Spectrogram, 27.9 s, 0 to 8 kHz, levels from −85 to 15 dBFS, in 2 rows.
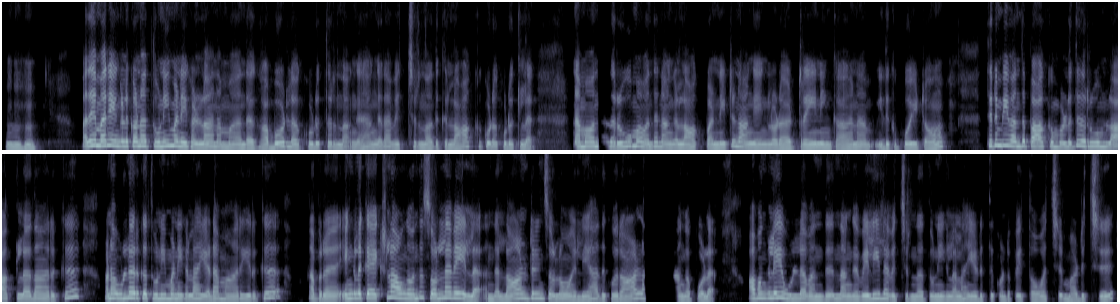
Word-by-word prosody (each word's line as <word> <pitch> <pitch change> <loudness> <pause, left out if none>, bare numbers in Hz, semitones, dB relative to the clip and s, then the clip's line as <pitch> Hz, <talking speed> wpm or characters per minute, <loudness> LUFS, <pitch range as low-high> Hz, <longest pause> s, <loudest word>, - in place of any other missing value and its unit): ம்ஹ்ம். 185 -2 -1 0.6
அதேமாதிரி, 285 +1 +7
எங்களுக்கான 255 0 +4
துணிமணிகள்லாம், 235 -5 +3
நம்ம 200 -2 -1
அந்த 180 0 +1
கபோர்ட்ல 205 +4 +1 0.2
குடுத்துருந்தாங்க. 195 -5 -2
அங்க 190 - -2
தான் 220 -2 -3
வச்சிருந்தோம். 190 -1 -4
அதுக்கு 170 - -7
லாக்கு 225 +5 -5
கூட 215 0 +2
குடுக்கல. 190 -4 -2 0.6
நம்ம 225 +1 +3
வந்து, 245 +2 0
அந்த 230 -1 -1
ரூம 260 +3 +2
வந்து, 215 +3 0
நாங்க 195 -2 -1
லாக் 205 +2 -2
பண்ணிட்டு, 200 +5 0
நாங்க 205 -2 +1
எங்களோட 185 -1 0 0.2
ட்ரெய்னிங்க்கான, 195 -1 0 0.2
இதுக்கு 185 -1 -4
போய்டோம். 195 -1 0 0.6
திரும்பி 295 +1 +4
வந்து 255 0 +2
பாக்கும்பொழுது, 225 +1 +1
ரூம் 235 0 +2
லாக்ல 210 - 0
தான் 215 0 0
இருக்கு. 205 +10 -3 0.4
ஆனா, 260 - +4
உள்ள 255 +2 +3
இருக்ற 255 -2 +3
துணிமணிகள்லாம், 225 -1 +1
எடம் 215 +2 -2
மாறி 205 +1 -2
இருக்கு. 275 - -3 0.5
அப்புறம் 215 0 0 0.2
எங்களுக்கு 250 0 +4
ஆக்சுவலா 285 +6 +1
அவுங்க 255 -2 +3
வந்து 280 +4 0
சொல்லவே 270 +3 +4
இல்ல. 185 -2 +2 0.2
அந்த 195 -1 -1
லாண்ட்ரினு 250 +2 0
சொல்லுவோம், 210 -2 0
இல்லையா? 180 +4 -2
அதுக்கு 210 0 -5
ஒரு 195 - -2
ஆள், 245 +2 0 0.4
இருக்காங்க 195 -3 -4
போல, 165 -1 0 0.5
அவுங்களே 270 +1 +2
உள்ள 215 0 -1
வந்து, 190 +1 0
நாங்க 195 -1 0
வெளியில 240 +4 +2
வச்சிருந்த 195 -1 -4
துணிகளெல்லாம், 190 +1 -1
எடுத்து 190 +3 -5
கொண்டு 180 -2 -6
போய் 195 - -3
தொவச்சு, 185 +3 -4
மடுச்சு, 185 +2 -4
210 Hz, 150 wpm, -23 LUFS, 195-235 Hz, 0.6 s, அதேமாதிரி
